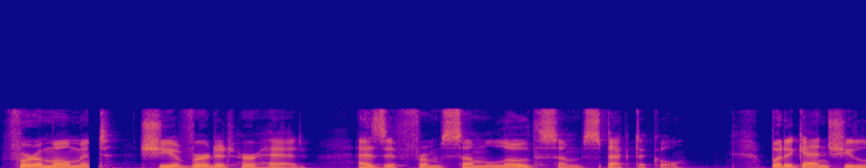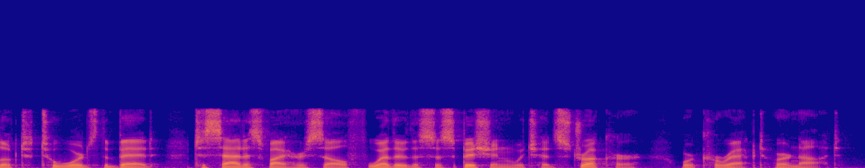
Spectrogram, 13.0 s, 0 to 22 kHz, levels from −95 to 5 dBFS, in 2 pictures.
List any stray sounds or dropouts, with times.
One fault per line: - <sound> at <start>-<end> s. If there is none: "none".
- dropout at 0.7-0.8 s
